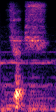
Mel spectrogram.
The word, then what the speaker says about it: Chish: run uh the verify how is your name pronounced fish okay so I was getting it right cuz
